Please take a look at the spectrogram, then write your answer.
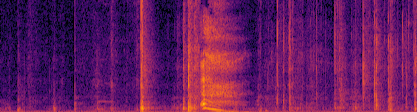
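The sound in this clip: The box of a ham radio is torn open: a sharp thump, then a loud rip, followed by many small crinkles and rustles of the packaging.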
